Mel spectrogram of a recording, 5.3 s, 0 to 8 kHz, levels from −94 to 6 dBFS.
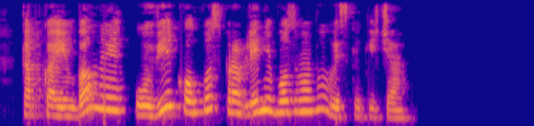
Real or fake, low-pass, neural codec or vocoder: fake; 7.2 kHz; vocoder, 44.1 kHz, 80 mel bands, Vocos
